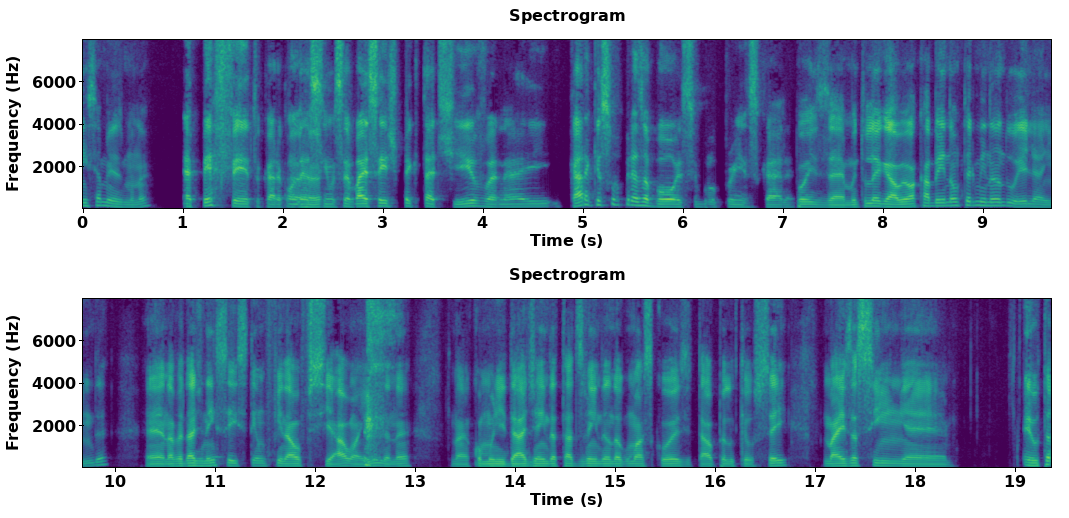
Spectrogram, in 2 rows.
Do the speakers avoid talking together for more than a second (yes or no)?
yes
